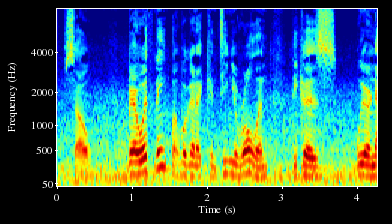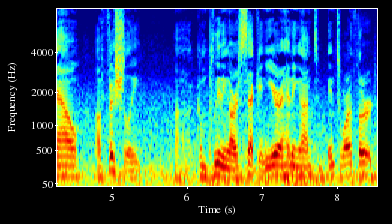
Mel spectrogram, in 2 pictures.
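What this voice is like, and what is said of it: Hoarse, deeper voice than usual. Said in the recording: “if you think I'm sounding a little bit, a little bit hoarse this morning or a little bit deeper in voice”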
